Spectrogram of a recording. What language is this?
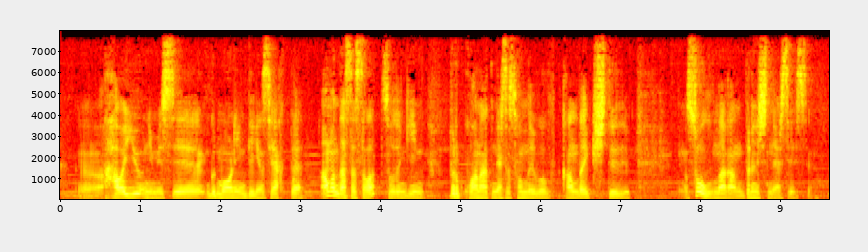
Kazakh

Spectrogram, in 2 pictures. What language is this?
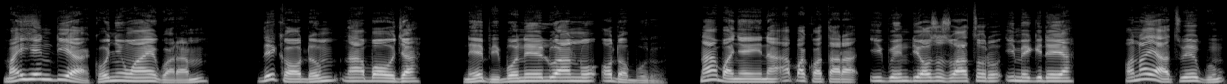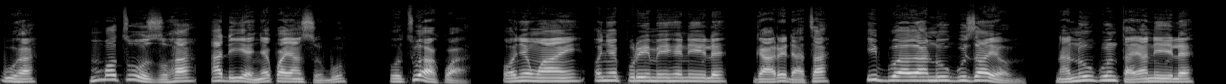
Igbo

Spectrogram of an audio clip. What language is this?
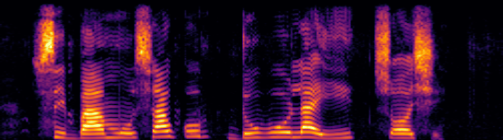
Tsonga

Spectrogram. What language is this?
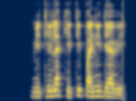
Marathi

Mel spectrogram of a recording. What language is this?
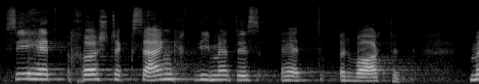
Swiss German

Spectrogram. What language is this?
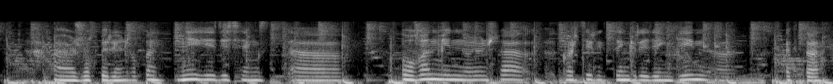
Kazakh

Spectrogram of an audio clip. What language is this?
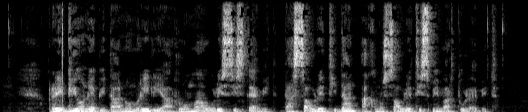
Georgian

